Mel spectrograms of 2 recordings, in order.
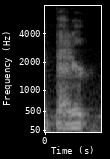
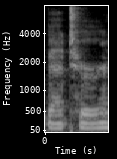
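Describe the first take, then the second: First: The middle consonant sound is dropped. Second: The middle consonant is fully pronounced. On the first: "you're dropping sounds" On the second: "Instead of saying better"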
